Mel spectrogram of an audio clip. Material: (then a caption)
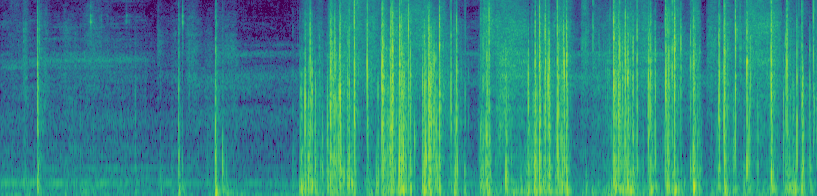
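Plastic. A filled pink plastic stand-up snack pouch of Veggie Minis is held and squeezed in the hands. A few faint crackles come first, then a steady run of bright, dense crackling and crinkling from about two seconds on.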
